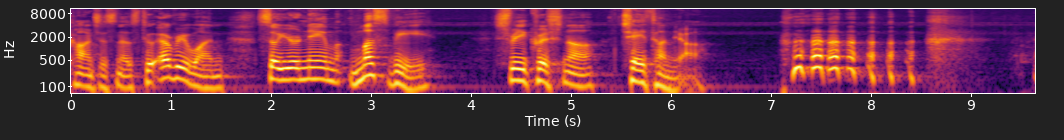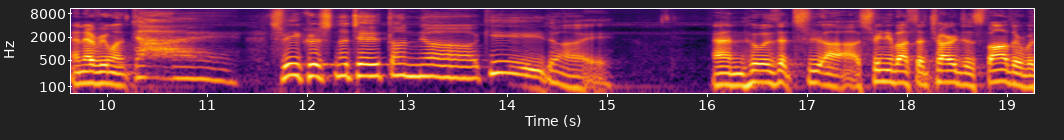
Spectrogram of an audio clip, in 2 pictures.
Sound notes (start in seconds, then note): 7.1 laughing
